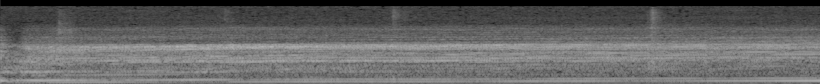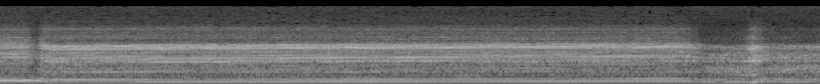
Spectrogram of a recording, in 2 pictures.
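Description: A car engine roars steadily, rising in pitch through gear shifts.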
